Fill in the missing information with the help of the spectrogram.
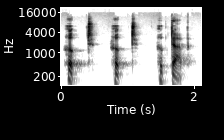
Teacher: If I change the verb to past, ed is pronounced with a t sound.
